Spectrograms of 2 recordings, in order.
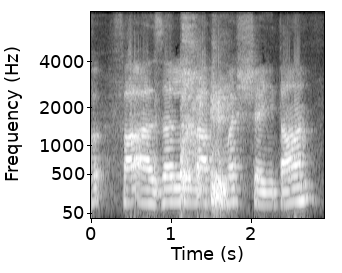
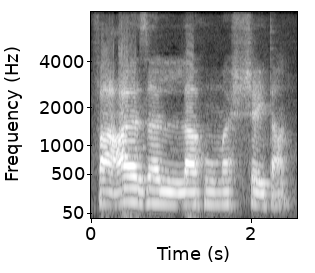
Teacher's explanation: Fa'a, that's incorrect because it is an alif, it's not an ayn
